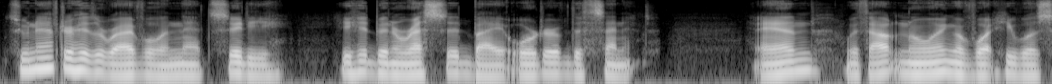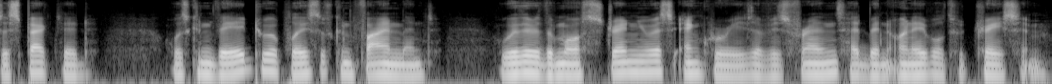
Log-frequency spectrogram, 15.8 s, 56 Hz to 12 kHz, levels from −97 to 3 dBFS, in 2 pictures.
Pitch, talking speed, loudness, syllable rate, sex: 105 Hz, 170 wpm, -20 LUFS, 5.1 syllables/s, male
